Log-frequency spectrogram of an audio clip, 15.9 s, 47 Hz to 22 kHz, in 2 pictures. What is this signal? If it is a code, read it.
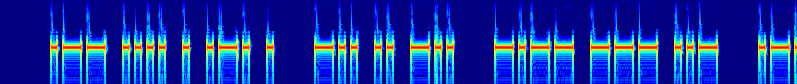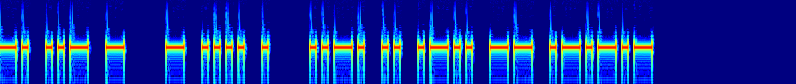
Morse code, heard as a keyed tone, about 20 wpm, 700 Hz. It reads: WHERE DID YOU PUT THE FILM.
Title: Sentences from Top 1000 Words - Review Part 3 - 20wpm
